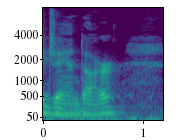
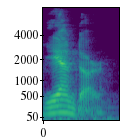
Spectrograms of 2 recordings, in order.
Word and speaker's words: Jandar: having like characters like characters from Earth say jandar um right and use the hard J but then you have like because yeah that's that's what that's how you would pronounce it yeah and then you have you have residents of Valhalla like uh like raylen and kelda they they called jandar yandar you know so I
